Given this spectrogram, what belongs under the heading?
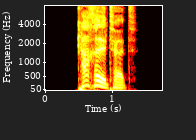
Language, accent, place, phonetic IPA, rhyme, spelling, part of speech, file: German, Germany, Berlin, [ˈkaxl̩tət], -axl̩tət, kacheltet, verb, De-kacheltet.ogg
- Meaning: inflection of kacheln: 1. second-person plural preterite 2. second-person plural subjunctive II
